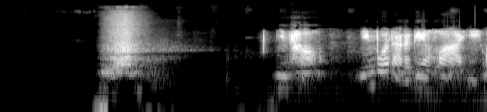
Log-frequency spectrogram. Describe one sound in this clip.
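A young man speaks through a phone, sounding frustrated.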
